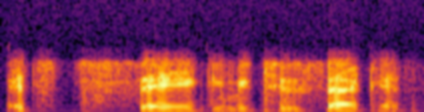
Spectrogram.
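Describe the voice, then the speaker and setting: A man's voice: fairly low pitch, brisk, dry recording. A man on a headset who sounds flustered and self-conscious as he checks his own mic. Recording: tinny, dry headset line.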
